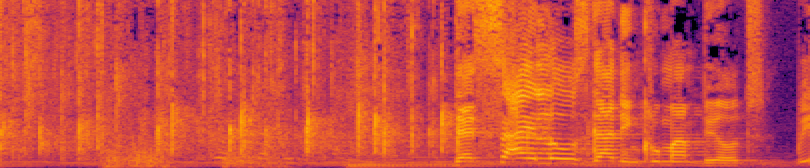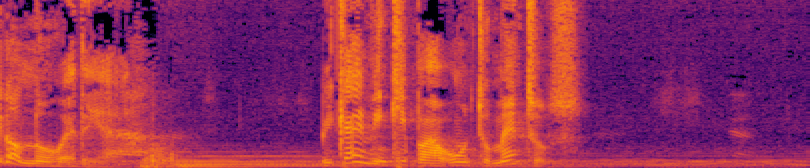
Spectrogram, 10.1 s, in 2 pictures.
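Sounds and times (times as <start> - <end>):
crowd clapping: 0.0 - 3.6
speech: 2.9 - 6.0, 7.1 - 8.8.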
